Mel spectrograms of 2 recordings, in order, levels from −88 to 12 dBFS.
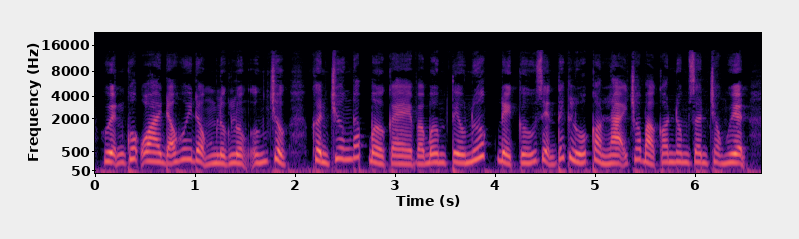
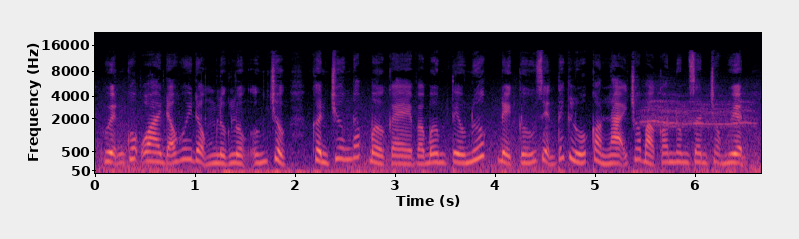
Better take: first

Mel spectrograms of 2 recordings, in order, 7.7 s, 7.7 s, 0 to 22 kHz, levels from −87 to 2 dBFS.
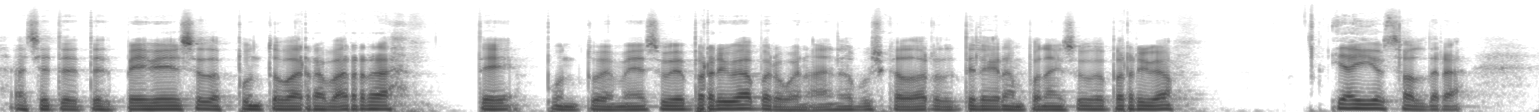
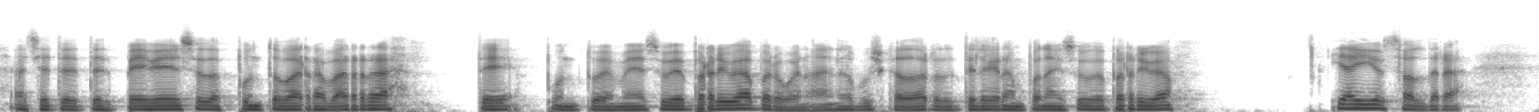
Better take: first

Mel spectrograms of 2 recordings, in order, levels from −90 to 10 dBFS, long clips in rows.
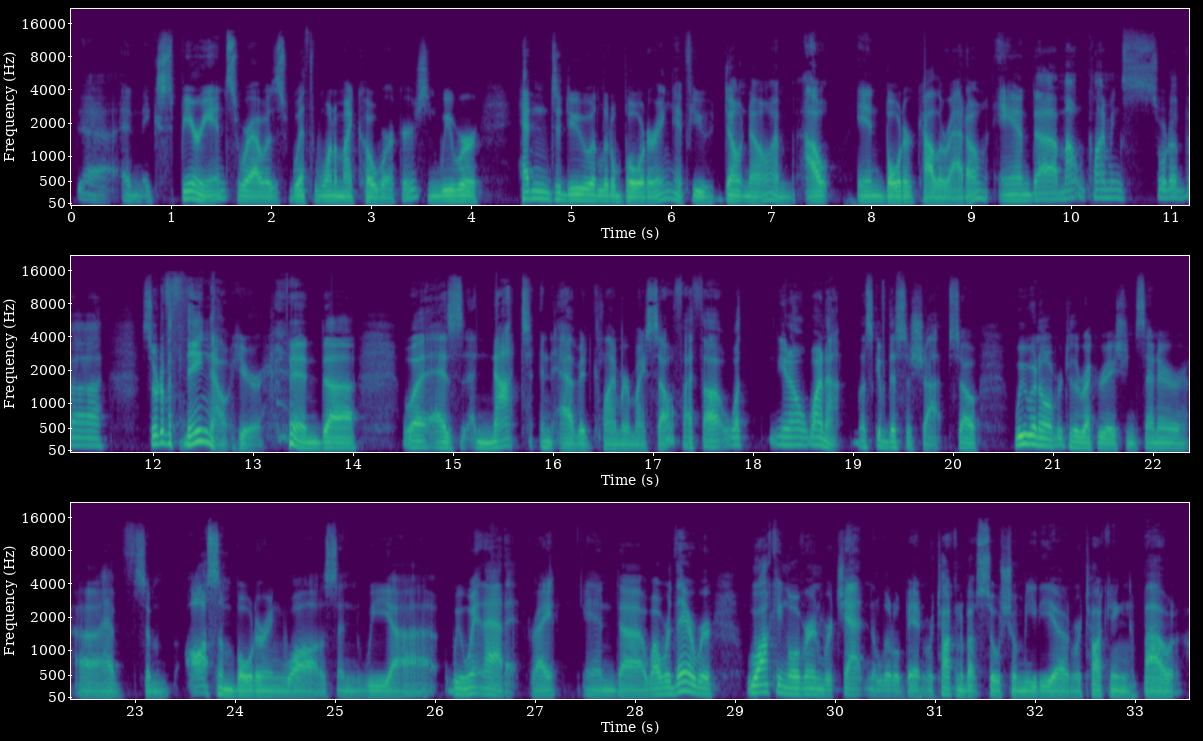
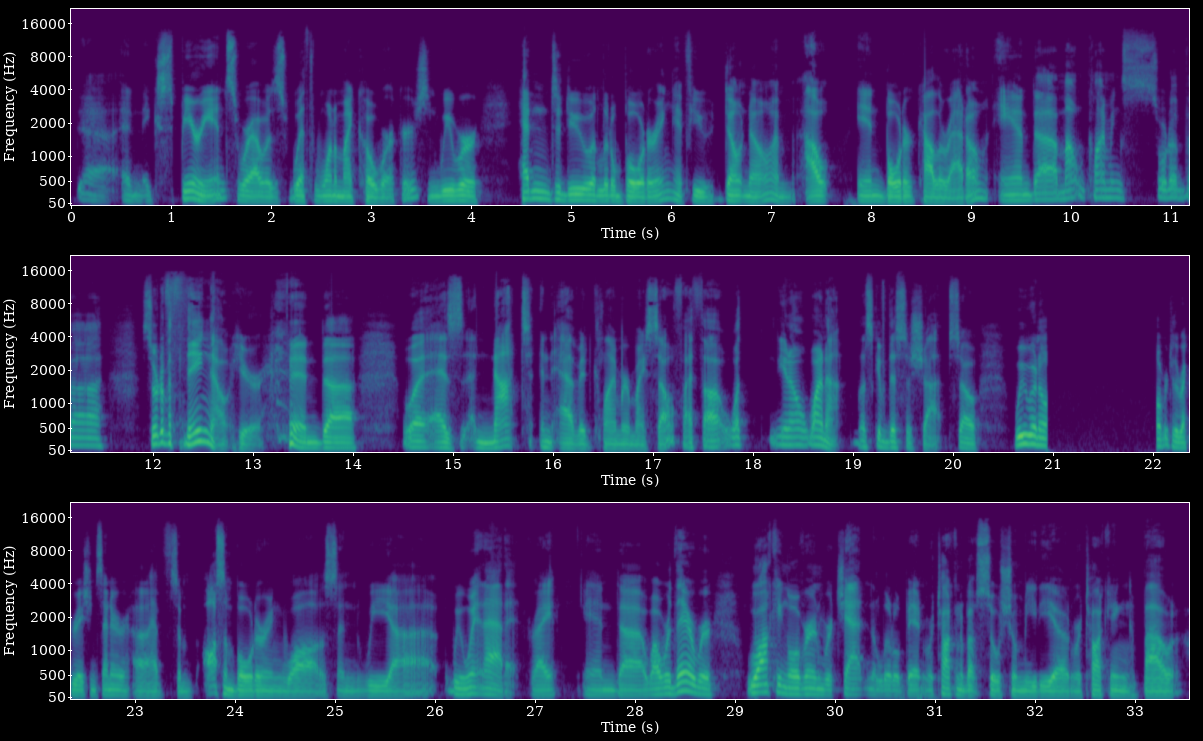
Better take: first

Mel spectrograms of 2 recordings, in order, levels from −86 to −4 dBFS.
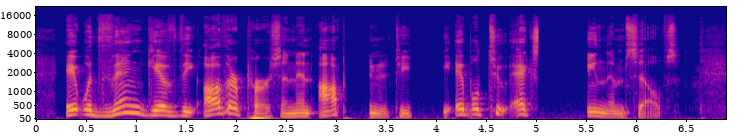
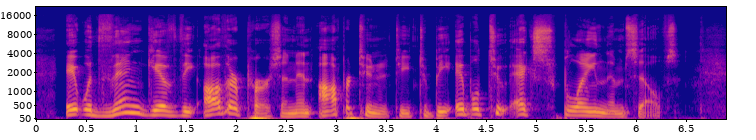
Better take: second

